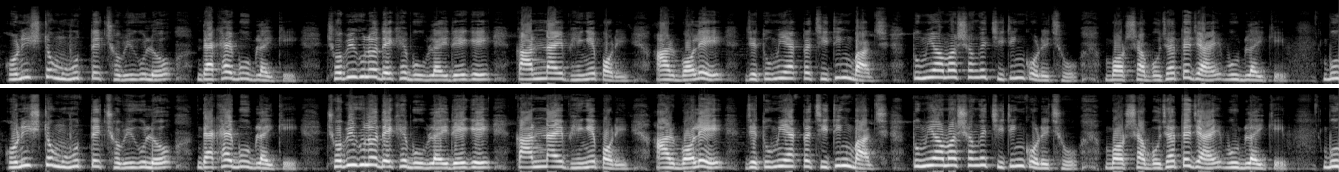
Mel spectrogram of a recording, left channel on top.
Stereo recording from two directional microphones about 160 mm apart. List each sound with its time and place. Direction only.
0.1 s speech: 20° right (ahead or behind)
13.2 s speech: 10° right (ahead or behind)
